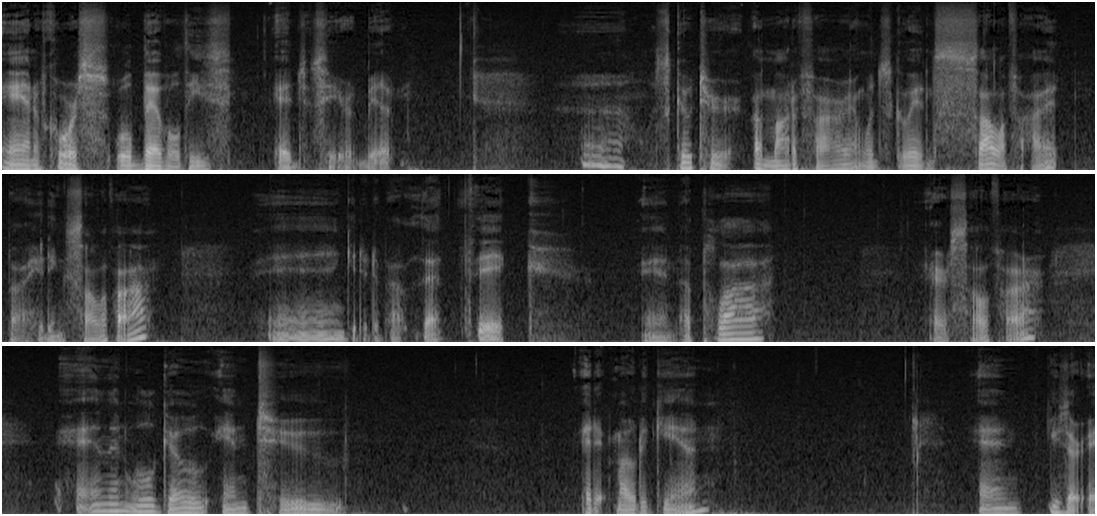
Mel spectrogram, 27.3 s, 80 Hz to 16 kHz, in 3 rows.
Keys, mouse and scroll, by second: 2.6-5.6 middle drag, 5.9-7.1 middle drag, 7.1 click, 8.1-11.2 drag, 11.4-14.3 drag, 14.8-16.5 drag, 16.9-19.9 middle drag, 21.3-21.6 scroll down 1, 21.7-22.2 scroll up 2, 22.2-23.5 middle drag, 23.5 click, 24.2 Tab, 24.9-26.9 middle drag, 26.9 click.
